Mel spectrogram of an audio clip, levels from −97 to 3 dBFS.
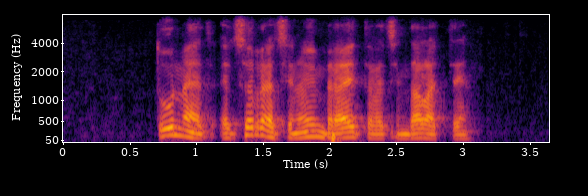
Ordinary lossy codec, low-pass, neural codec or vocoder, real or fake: Opus, 16 kbps; 7.2 kHz; none; real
